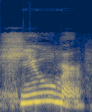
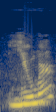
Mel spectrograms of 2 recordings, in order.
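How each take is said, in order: First: It is said with the modern pronunciation. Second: It is said with the older pronunciation. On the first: This is how the word is said today. "and now we say" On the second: This is how the word was said in the past. "We used to say uh"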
